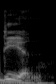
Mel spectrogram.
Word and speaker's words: Dean: You can see it's spelled on the gravestone Dean, but I think the way people pronounced it was probably like Dion.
